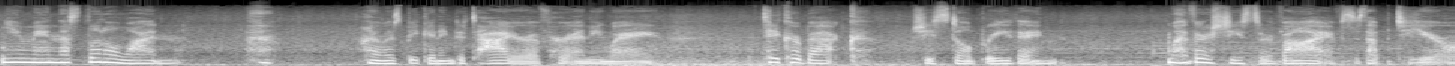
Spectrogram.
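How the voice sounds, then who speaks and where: A woman voicing a cool, haughty wanted criminal in an anime game, teasing and disdainful in an unhurried way. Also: on the low side, gravelly, a bit bright, a little hiss or hum, rough recording.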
